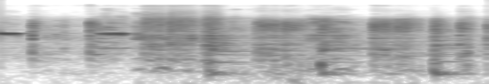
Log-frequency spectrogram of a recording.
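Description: Marching band drumline playing a cadence: rapid, crisp drum strokes that thicken into a busy pattern about two-thirds of a second in, with a few short high tones about every half second before that.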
